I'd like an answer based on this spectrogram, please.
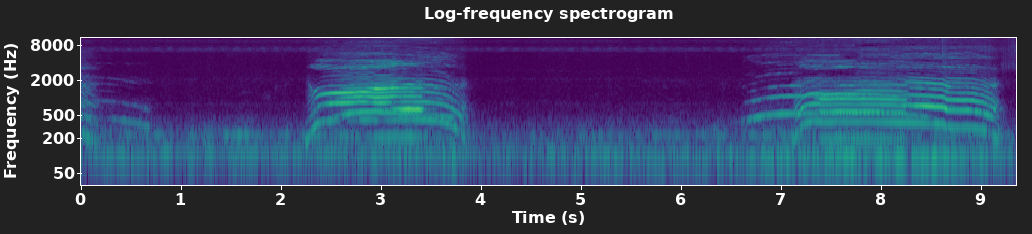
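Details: Cats making human-like sounds: a brief fading cry, then two long wavering yowls that rise and fall in pitch, each lasting roughly two seconds, with a constant low background hum.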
